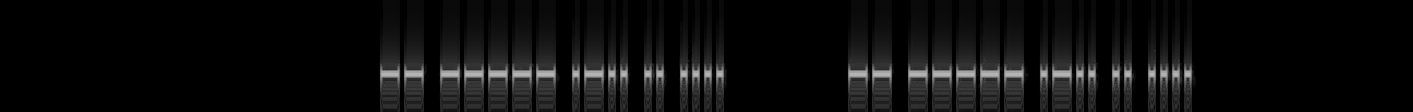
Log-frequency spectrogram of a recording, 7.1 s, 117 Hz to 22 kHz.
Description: Morse code, heard as a keyed tone, about 40 wpm, 700 Hz. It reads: M0LIH M0LIH
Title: DXCC-100 Call Signs - 5 Characters - Repeated 2x - 40wpm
